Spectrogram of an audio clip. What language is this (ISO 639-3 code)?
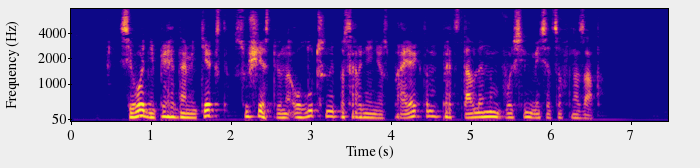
rus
